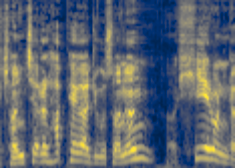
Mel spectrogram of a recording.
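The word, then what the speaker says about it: ἱερόν: 히에론 ?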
